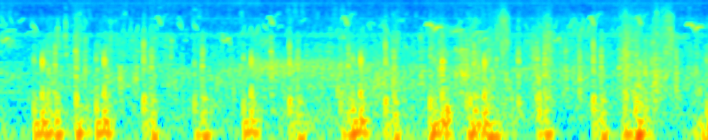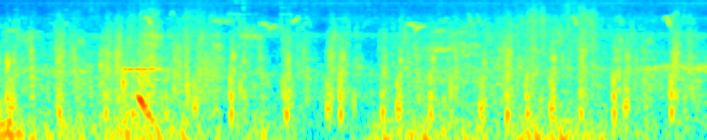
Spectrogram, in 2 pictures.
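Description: Horse hooves clip-clop in a steady walking rhythm on hard ground in the video game Red Dead Redemption, with a brief whinny midway and faint background ambience.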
